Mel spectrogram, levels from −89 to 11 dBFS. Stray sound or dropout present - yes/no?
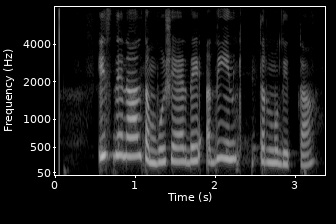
yes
